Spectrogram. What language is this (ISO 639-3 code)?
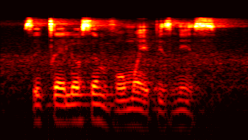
ssw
